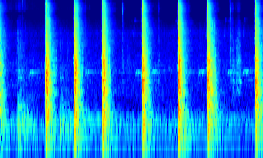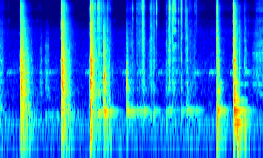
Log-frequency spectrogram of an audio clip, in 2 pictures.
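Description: Machete chopping into a green bamboo pole: about ten sharp, evenly spaced strikes, a little over half a second apart. In the last few seconds the strikes give way to a quicker run of smaller cracks.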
